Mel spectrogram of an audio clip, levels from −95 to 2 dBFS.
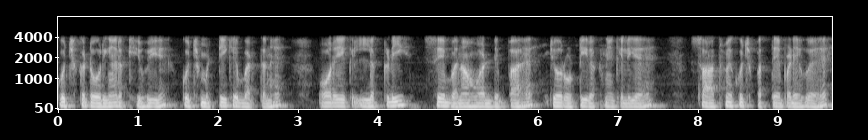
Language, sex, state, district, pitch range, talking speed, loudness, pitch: Hindi, male, Uttar Pradesh, Lalitpur, 100-120 Hz, 185 wpm, -18 LUFS, 105 Hz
